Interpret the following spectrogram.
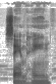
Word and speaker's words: Samhain: Celtic festival known as Samhain. Now, it's pronounced so in the original dialect, but we're going to call it Samhain from here on as we are English speaking.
